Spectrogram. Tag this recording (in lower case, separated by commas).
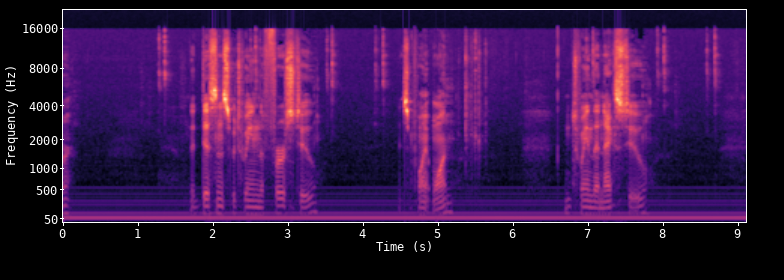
speech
